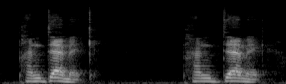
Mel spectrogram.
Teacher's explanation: three syllables pandemic the stress is on the second syllable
